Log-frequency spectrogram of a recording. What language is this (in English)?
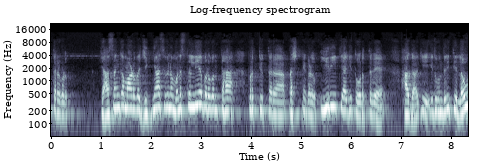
Kannada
